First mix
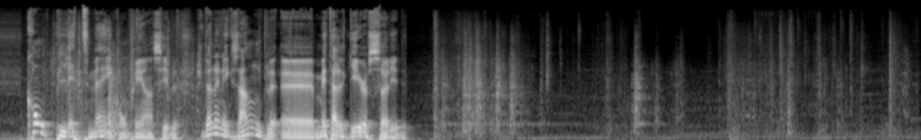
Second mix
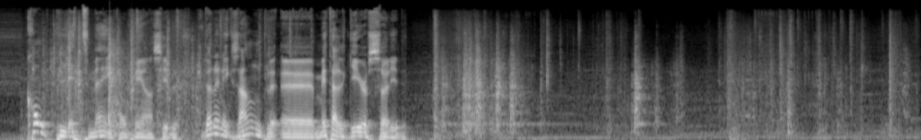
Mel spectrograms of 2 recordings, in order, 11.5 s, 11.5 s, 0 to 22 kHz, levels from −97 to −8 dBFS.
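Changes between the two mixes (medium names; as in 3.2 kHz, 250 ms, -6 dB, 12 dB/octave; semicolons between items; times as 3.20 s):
first sound +8.5 dB; second sound: remove low-pass 1 kHz 6 dB/octave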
